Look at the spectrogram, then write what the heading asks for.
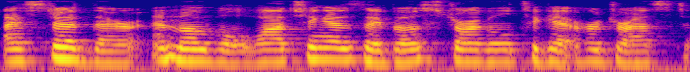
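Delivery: ordinary delivery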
